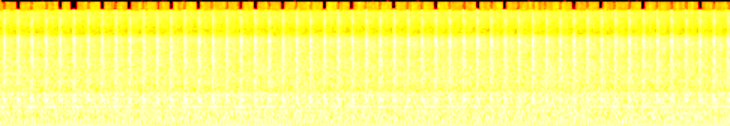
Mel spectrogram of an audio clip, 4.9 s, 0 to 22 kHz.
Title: 99 rav4 fast ticking noise?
